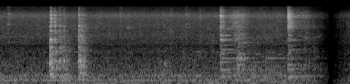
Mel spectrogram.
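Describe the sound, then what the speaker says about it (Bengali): Sweet pumpkin pieces frying in a wok, a low steady sizzle with a few sharp scraping stirs near the start and later, fairly quiet and without voices. "মিষ্টি কুমড়ো কাটা হয়ে গেছে, তাহলে ওটা ভাজা করে নিই"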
